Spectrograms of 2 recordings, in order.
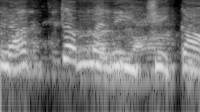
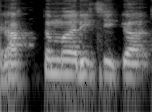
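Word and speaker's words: रक्तमरीचिका: अम्मा ये जो हम लोग कह रहे हैं रक्त मरीचिका, ये प्रोनाउंसिएशन ठीक नहीं है। मतलब इसको हम लोग कहेंगे रक्ता या फिर आकाश, मतलब सही से मरीचिका।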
